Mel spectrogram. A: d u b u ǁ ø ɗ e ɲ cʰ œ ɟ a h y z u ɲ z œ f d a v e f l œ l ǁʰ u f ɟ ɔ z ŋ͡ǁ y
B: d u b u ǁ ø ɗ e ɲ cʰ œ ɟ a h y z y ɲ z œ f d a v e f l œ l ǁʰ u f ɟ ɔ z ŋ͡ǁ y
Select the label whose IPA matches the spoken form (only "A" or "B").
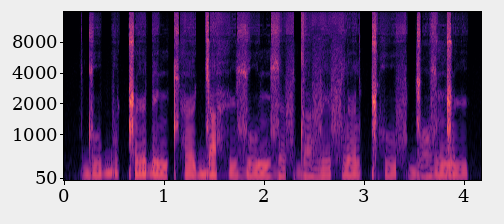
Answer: A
